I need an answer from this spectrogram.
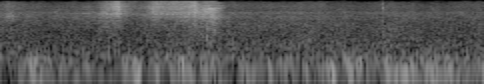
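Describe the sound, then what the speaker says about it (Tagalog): Strong wind buffets the microphone in a continuous low roar with gusty rumbles, loud and close, no voices. "Tingnan nyo, ang lakas ng hangin ba."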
